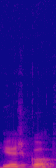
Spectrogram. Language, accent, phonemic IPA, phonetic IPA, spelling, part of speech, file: Armenian, Eastern Armenian, /jeɾˈkɑtʰ/, [jeɾkɑ́tʰ], երկաթ, noun, Hy-երկաթ.ogg
- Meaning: 1. iron 2. any metal 3. metallic object (not necessarily of iron)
